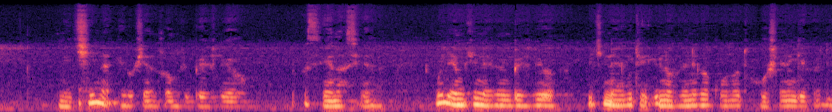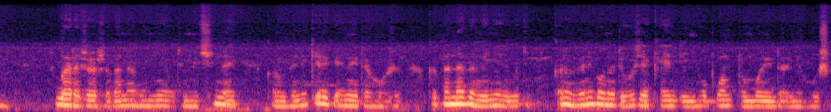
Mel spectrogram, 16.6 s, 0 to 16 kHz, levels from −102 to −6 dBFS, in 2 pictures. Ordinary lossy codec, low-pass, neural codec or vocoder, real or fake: MP3, 64 kbps; 14.4 kHz; none; real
